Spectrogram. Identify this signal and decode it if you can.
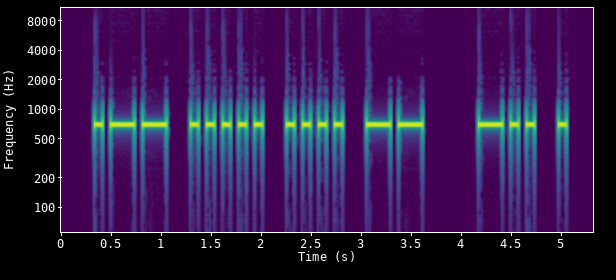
Morse code, heard as a keyed tone, about 15 wpm, 700 Hz. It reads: W5HM DE
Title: USA Callsign DE Callsign - 4 Characters - 15wpm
